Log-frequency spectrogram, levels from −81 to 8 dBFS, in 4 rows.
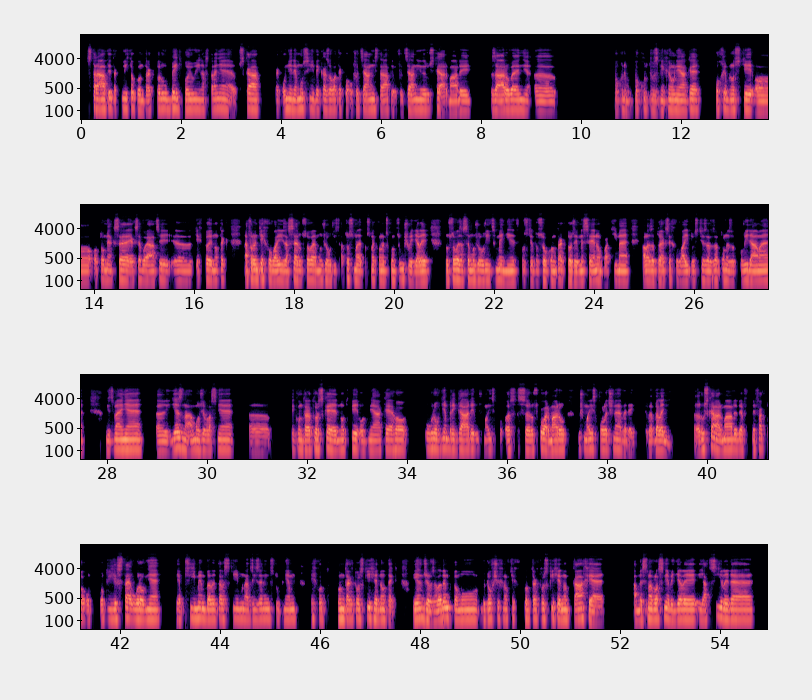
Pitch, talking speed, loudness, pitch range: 110 Hz, 145 wpm, -20 LUFS, 105-115 Hz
